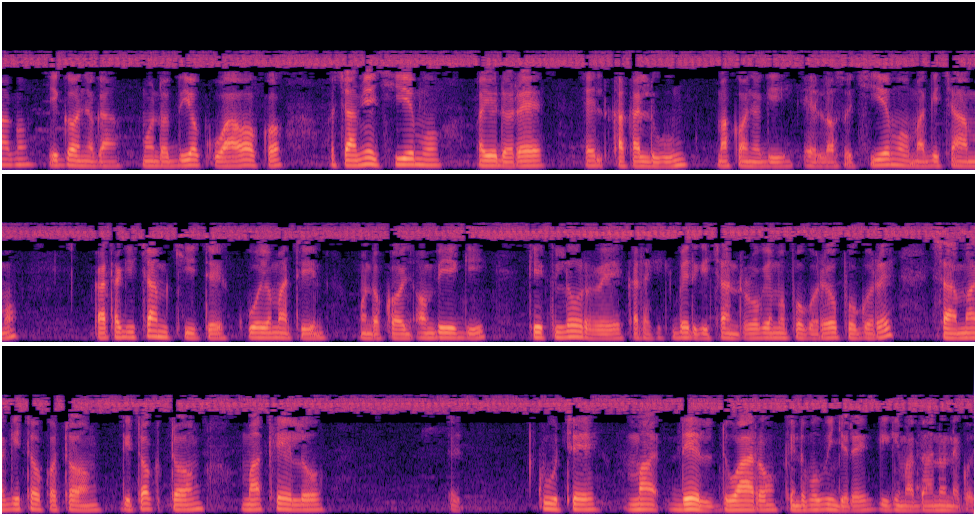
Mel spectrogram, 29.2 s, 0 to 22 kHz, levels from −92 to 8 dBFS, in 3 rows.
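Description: MP3 compression artefacts run through the whole speech clip. Nothing sounds above 6.5 kHz, and the treble loss, watery swirl and metallic s sounds point to an encoder likely starved at a very low bitrate, one that fits roughly 23.4 kbps.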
